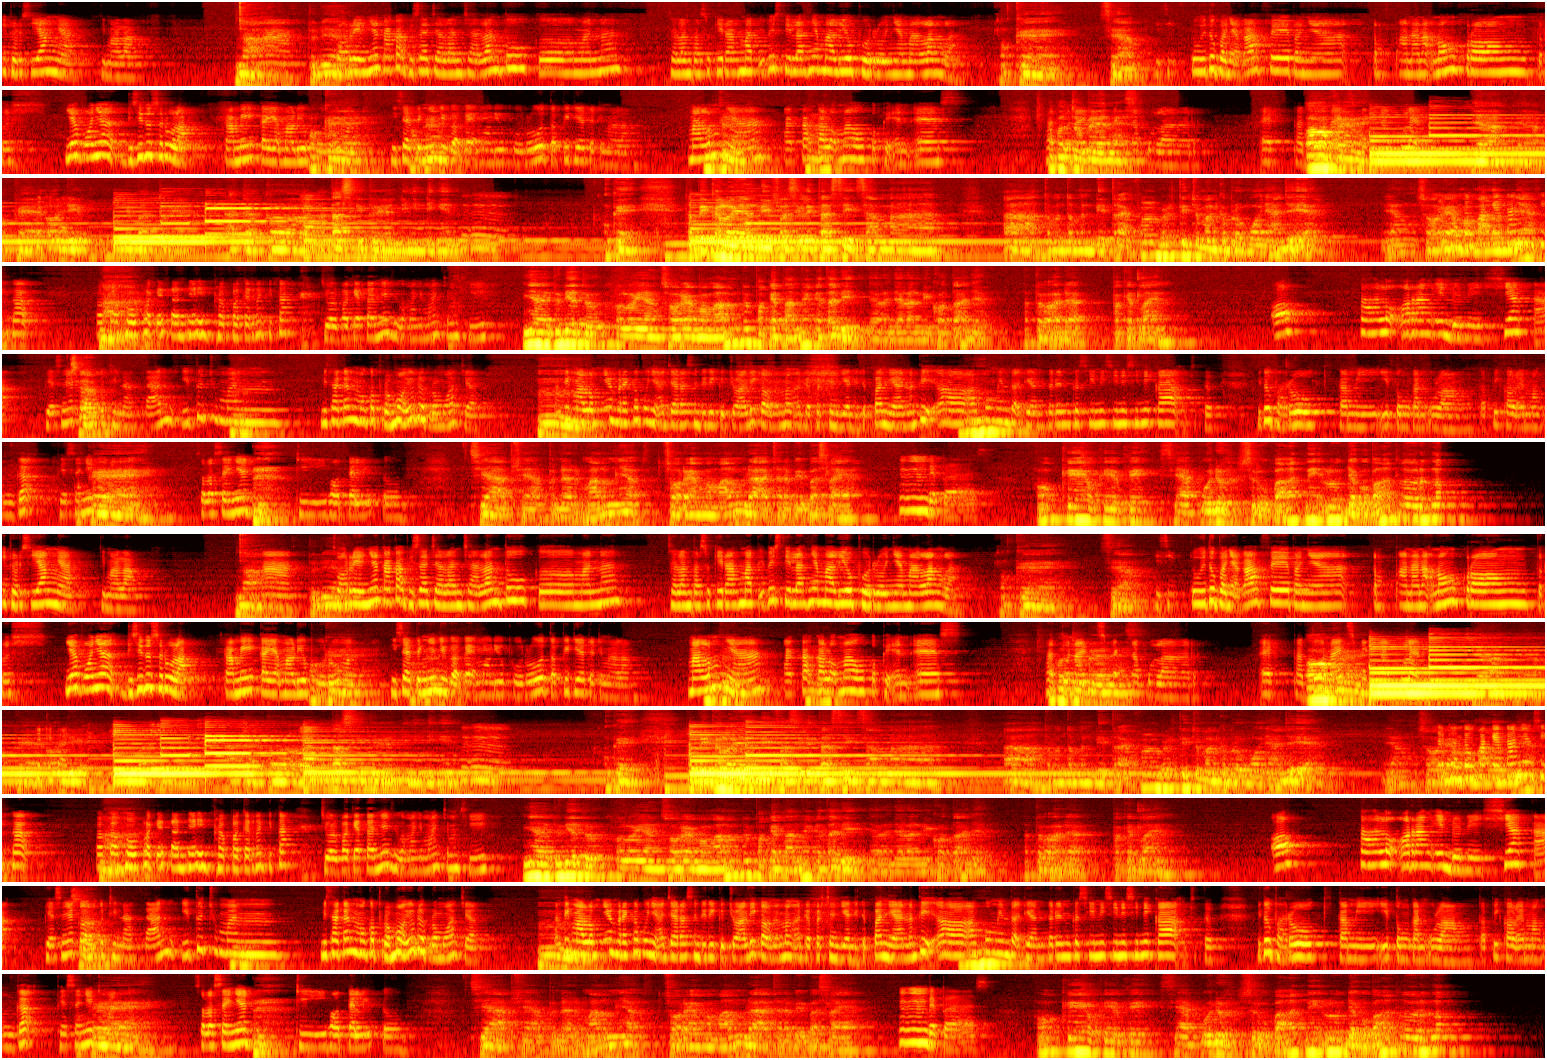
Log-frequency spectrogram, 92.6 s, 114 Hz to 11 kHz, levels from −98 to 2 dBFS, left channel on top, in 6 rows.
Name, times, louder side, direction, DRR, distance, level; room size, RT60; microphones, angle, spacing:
voice 1, 0.0-1.4 2.6-2.9 3.4-6.2 6.7-9.6 11.5-17.4 17.7-19.0 19.3-21.8 22.3-25.0 25.9-26.3 26.7-27.4 28.0-28.9 29.2-29.7 31.2-31.8 33.2-34.1 35.4-36.0 45.2-46.6 47.2-51.2 59.0-59.3 59.9-61.8 62.2-64.5 64.9-66.5 67.2-78.5 79.1-79.7 80.1-81.2 86.1-86.9, right 3 dB, 25° right, 0.3 m, -31 dB
voice 2, 2.3-3.4 10.0-10.6 11.0-11.4 18.5-19.0 19.7-19.8 22.5-22.9 23.5-23.7 25.9-26.8 28.5-29.1 30.1-35.5 36.9-40.3 40.9-44.1 44.7-46.2 47.3-47.6 51.5-56.2 56.5-57.1 57.4-58.0 62.4-62.7 64.0-64.2 67.1-67.6 69.9-70.0 71.3-71.6 78.0-78.7 79.7-79.9 81.8-85.7 87.5-88.6 88.9-91.6, left 1 dB, 45° left, 0.8 m, -27 dB
sound 1, 29.1-37.2 37.5-42.4, right 5 dB, 75° right, 0.5 m, -22 dB
7.7 x 5.9 x 6.1 m
head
